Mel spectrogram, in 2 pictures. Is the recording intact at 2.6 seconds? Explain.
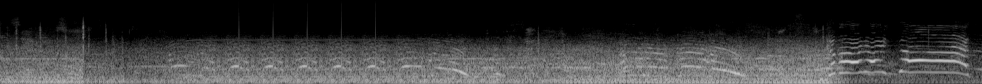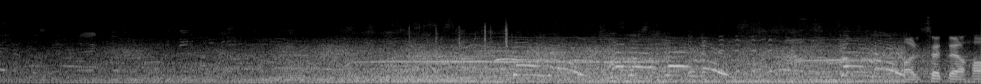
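No. A system hang loop runs from 2.39 to 4.10 s. The hardware kept replaying one 341 ms stretch, five times at about 2.9 Hz, which fits a 16384-sample buffer, giving a slow stutter. Unlike a dropout, each repeat is identical and almost no audio goes missing.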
